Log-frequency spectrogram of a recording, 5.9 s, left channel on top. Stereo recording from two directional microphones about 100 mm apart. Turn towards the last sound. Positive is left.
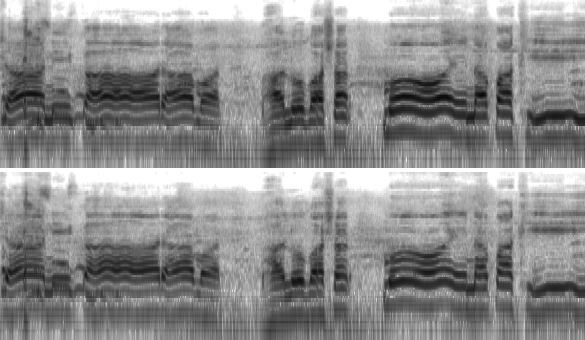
turn(degrees=30)  # may be behind; listen again after turning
